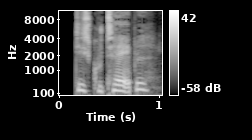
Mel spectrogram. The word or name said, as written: diskutabel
